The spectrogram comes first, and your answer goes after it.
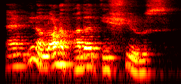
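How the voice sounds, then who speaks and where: The man's tone is dark and mellow. He sounds somewhat breathy. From South India (Chennai). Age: 60s. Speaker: diabetes health vlogger. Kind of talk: personal testimony. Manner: halting, many fillers.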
